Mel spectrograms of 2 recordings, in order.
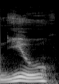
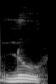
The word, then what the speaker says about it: new: significan un nuevo teléfono la palabra nuevo la puedes prar como New con i o como nu sin I y las letras pH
